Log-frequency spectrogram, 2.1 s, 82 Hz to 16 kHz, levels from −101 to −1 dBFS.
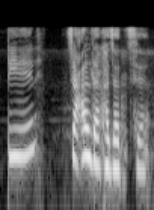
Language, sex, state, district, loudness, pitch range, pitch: Bengali, female, West Bengal, Cooch Behar, -17 LUFS, 235-320 Hz, 270 Hz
